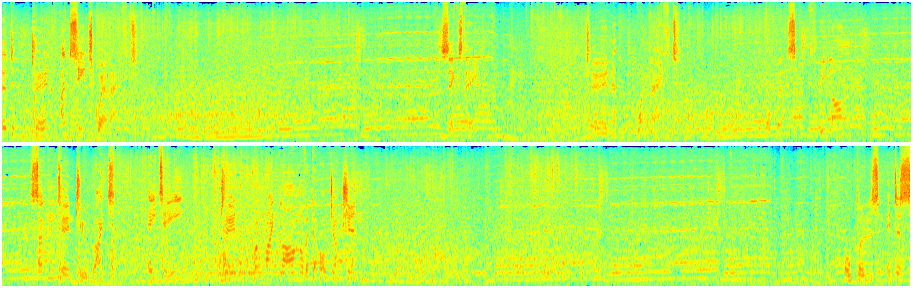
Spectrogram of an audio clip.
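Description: A rally car engine revs up and down as the car speeds along.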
